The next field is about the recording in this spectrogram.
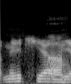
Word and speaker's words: Minichiello: And these personal, you know, grievances could play out, you know, I guess in the best case scenario, like it did for Raphael Minichiello, is that how you say his name? – Yeah, Minichiello.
